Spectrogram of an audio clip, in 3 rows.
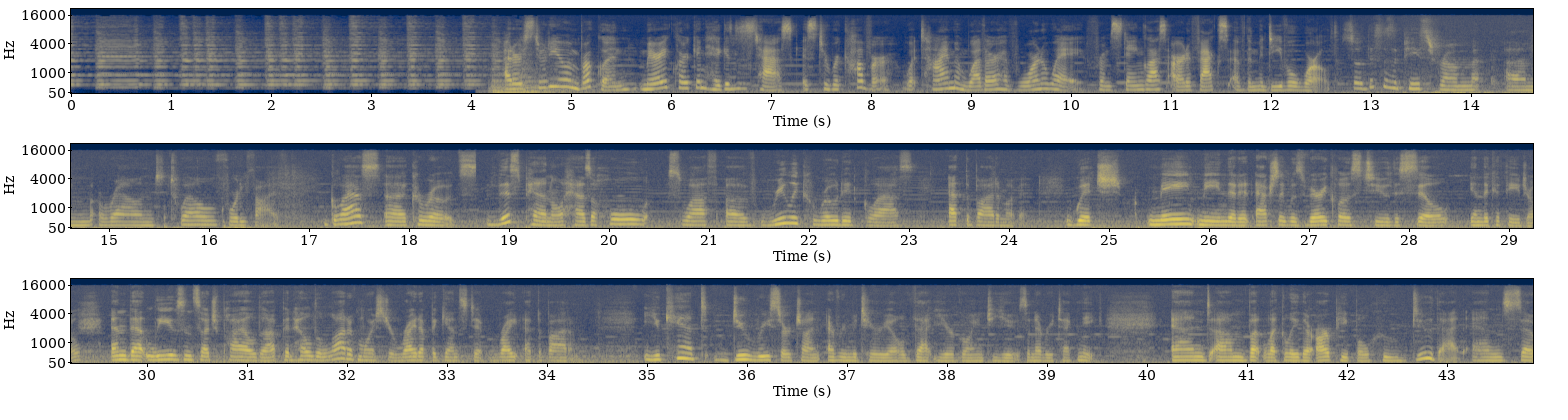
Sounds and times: Music: 0:00.0 - 0:43.8
Speech: 0:04.2 - 0:34.4, 0:35.0 - 0:39.6, 0:40.3 - 0:43.8.

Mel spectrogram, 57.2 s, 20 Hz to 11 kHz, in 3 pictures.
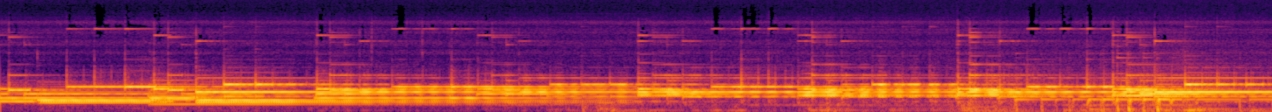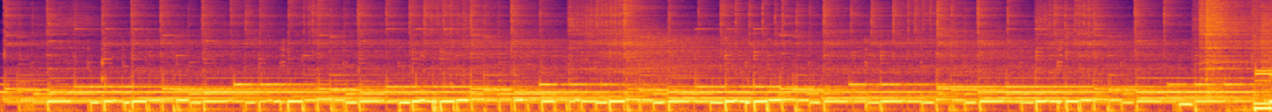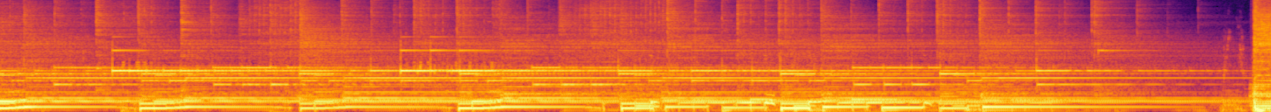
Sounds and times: Music: 0:00.0 - 0:57.2.

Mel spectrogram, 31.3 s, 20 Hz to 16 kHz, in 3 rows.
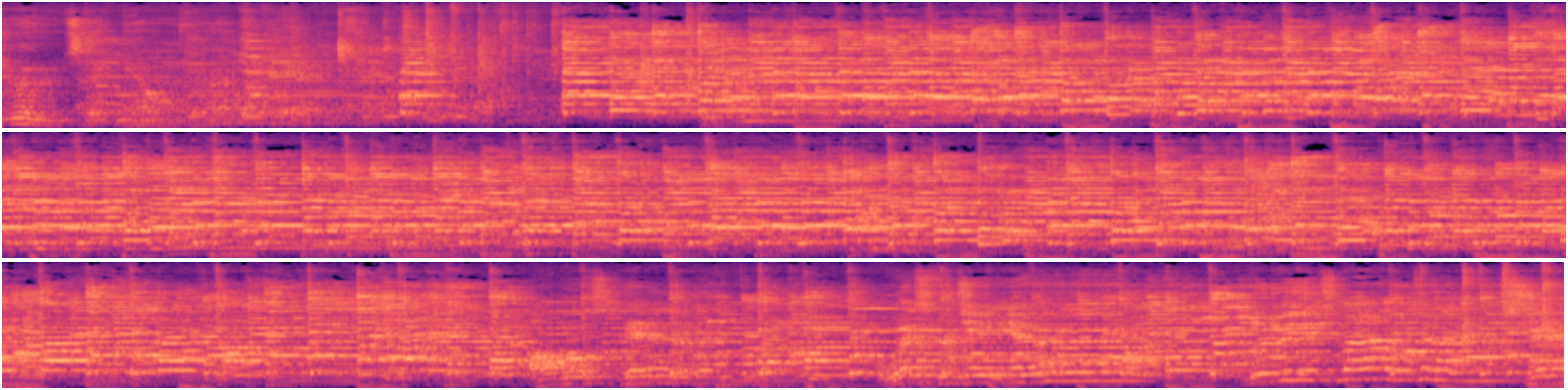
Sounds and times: Music: 0:01.3 - 0:31.2.

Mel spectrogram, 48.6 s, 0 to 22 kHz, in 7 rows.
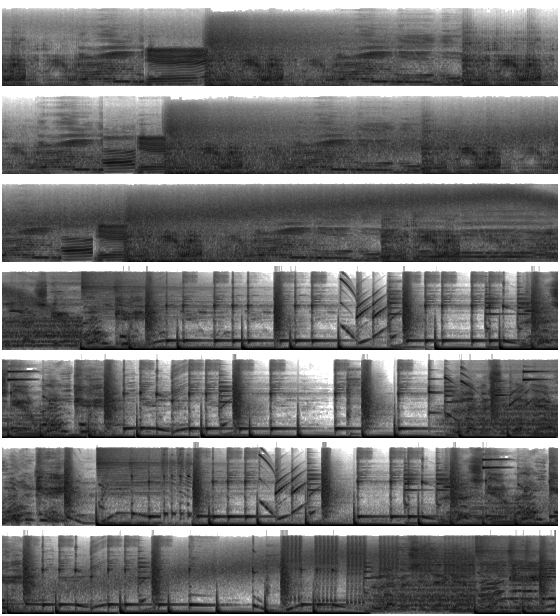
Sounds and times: Music: 0:00.0 - 0:48.6.

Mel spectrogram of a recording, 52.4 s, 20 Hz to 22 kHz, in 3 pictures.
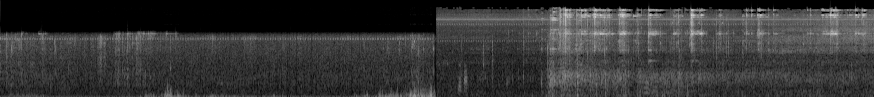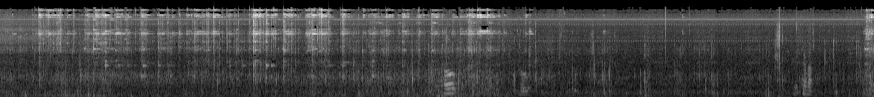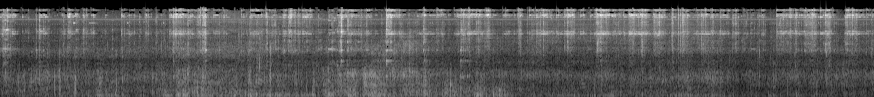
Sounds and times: Clip-clop: 0:00.0 - 0:06.1, 0:07.8 - 0:52.4
Speech: 0:09.1 - 0:09.4, 0:26.3 - 0:26.7, 0:27.8 - 0:28.1, 0:33.3 - 0:33.8.

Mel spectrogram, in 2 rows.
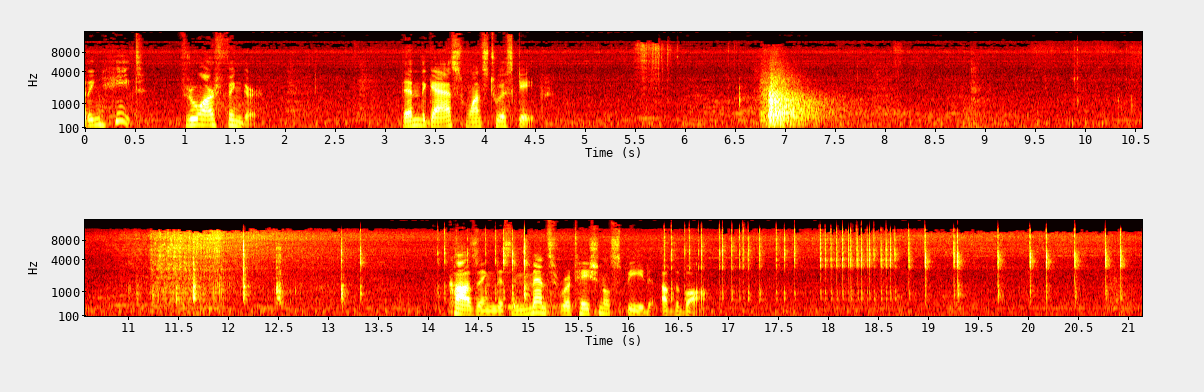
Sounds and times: Speech: 0:00.0 - 0:01.8, 0:03.2 - 0:04.7, 0:14.2 - 0:16.8.

